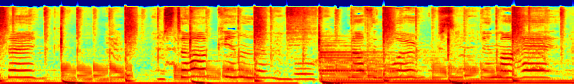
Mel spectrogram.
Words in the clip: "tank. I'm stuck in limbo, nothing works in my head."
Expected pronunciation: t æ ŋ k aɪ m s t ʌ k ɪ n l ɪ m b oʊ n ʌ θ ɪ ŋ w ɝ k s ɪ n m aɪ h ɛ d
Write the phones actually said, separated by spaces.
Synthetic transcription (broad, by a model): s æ ŋ k aɪ m s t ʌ k ɪ n l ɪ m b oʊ n ʌ θ ɪ ŋ w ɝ s ɪ n m aɪ h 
